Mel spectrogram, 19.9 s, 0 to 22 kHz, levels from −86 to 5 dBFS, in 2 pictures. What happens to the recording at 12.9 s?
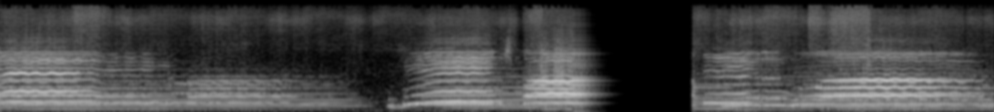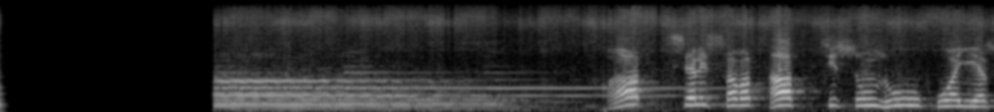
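Nothing goes wrong at 12.9 s; the audio plays through that moment intact, with no dropout, click, distortion or other fault.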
